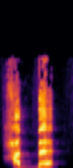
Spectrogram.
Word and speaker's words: حبب: لازم انطق ايه؟ ثلاث باءات، ثلاث باءات. اقول ايه؟ وحبب اليكم، ما اقولش وحبب اليكم، وحبب اليكم، ما ينفعش يا شيخ. والله ما ينفع. ما ينفعش ان انا اسقط باء من الثلاث باءات، ما هو حبب باء.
